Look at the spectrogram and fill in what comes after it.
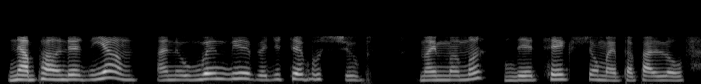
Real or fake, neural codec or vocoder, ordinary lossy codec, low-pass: fake; codec, 16 kHz in and 24 kHz out, 0.9 kbps, LongCat-Audio-Codec, four codebook decoder; Opus, 32 kbps; 3.6 kHz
